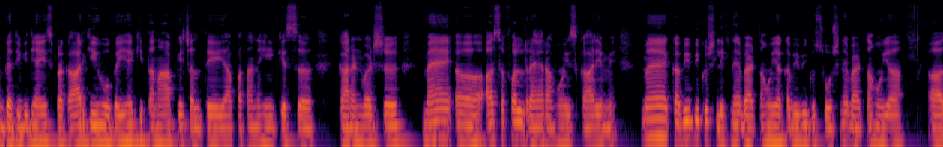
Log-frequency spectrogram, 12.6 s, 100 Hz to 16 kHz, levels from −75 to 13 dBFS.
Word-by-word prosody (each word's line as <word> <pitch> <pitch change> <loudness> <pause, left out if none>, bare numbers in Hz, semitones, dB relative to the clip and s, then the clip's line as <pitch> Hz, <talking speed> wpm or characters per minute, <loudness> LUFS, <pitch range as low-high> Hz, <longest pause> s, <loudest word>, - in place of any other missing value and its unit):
गतिविधियाँ 105 +1 +2
इस 105 +1 0
प्रकार 105 +1 +2
की 110 0 +3
हो 105 -2 +3
गई 105 0 +2
हैं 110 0 +2
कि 115 +1 -2
तनाव 105 +1 0
के 105 - 0
चलते 100 -1 -1
या 100 0 0
पता 100 0 -4
नहीं 100 0 -2
किस 105 +1 -1 0.6
कारणवश 100 +1 +1 0.6
मैं 125 +2 +2
अ, 110 -1 +1
असफ़ल 120 +1 +1
रह 100 -1 +1
रहा 100 0 -1
हूँ 105 +1 -3
इस 100 0 -3
कार्य 100 +1 +1
में। 100 +5 -4 0.4
मैं 135 +1 +4
कभी 120 +1 +3
भी 125 - +1
कुछ 125 -2 -3
लिखने 105 +2 -1
बैठता 100 0 0
हूँ 105 0 +1
या 105 -1 +4
कभी 105 +1 +1
भी 110 0 0
कुछ 105 -1 -4
सोचने 105 +3 -2
बैठता 100 0 -1
हूँ 105 -1 -2
या 105 0 +1 0.5
अ, 100 -1 +3
105 Hz, 195 wpm, -24 LUFS, 100-110 Hz, 0.6 s, मैं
